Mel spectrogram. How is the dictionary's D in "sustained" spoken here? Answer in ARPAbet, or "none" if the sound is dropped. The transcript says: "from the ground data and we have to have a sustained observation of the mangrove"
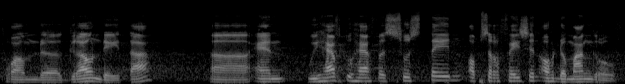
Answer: none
